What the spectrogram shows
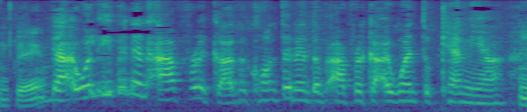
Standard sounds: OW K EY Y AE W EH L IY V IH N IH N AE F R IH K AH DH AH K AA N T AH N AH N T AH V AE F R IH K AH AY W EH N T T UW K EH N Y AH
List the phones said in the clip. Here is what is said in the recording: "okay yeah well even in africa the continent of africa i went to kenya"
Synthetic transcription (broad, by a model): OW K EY Y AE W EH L IY V IH N IH N AE F R IH K AH DH AH K AA N T AH N AH N T AH V AE F R IH K AH AY W EH N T T UW K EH N Y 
